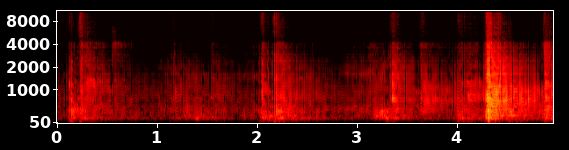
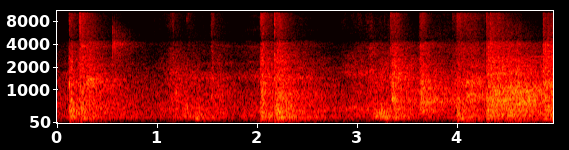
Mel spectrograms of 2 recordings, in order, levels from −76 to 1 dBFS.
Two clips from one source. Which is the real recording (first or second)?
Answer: second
